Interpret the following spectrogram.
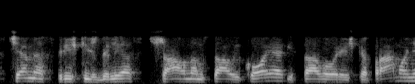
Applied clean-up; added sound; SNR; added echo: none; none; none; none.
